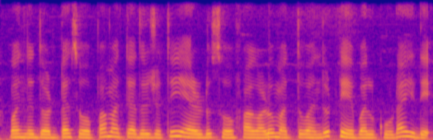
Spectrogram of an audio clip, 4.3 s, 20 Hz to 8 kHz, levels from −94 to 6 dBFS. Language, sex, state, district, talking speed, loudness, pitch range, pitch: Kannada, female, Karnataka, Bidar, 210 wpm, -15 LUFS, 185-215 Hz, 195 Hz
